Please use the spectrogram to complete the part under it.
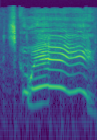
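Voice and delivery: very high, loud squeal; piercing frightened squeak; alarmed mouse squeak. Acted.

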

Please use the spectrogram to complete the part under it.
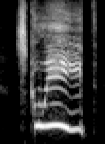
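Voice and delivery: squittio acutissimo; squittio da topo. Acted. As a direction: squittisci come un topolino dei cartoni. Verso da topo del narratore. (squittio acuto e improvviso)

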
